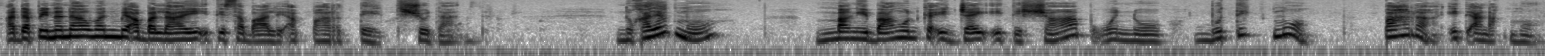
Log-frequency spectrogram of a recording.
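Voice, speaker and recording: A woman's voice: fairly low pitch, lively intonation, measured pace, fairly bright tone. A woman playing a kindly, well-off benefactor in an Ilocano radio drama, speaking in an encouraging, reassuring way. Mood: warm, encouraging.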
